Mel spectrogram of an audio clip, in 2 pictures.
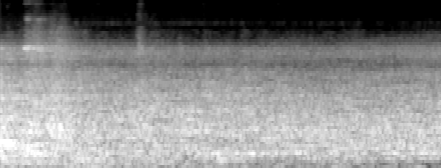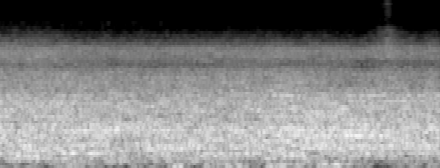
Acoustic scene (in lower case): subway station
